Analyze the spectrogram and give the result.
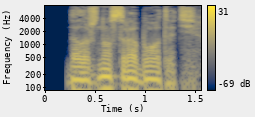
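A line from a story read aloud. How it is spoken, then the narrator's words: Sighing. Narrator (Russian): вздохнул Хаджар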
